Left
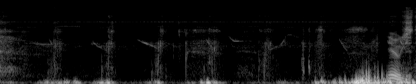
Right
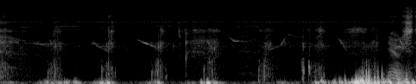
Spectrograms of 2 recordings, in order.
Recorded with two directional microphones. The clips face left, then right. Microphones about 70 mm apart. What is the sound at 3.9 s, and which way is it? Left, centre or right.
Speech, left.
